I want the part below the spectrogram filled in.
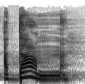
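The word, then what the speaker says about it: Adam (אדם): Eller Adam uttalas det.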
